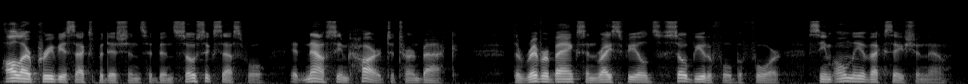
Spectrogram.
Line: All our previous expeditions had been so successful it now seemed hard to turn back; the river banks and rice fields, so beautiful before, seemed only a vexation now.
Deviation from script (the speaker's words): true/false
true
